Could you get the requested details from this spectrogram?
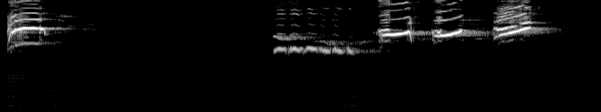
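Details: Breeding-condition female white-rumped shama calling to attract a male: a single sharp chirp, a pause, then a low rattling trill followed by three loud whistled notes.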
